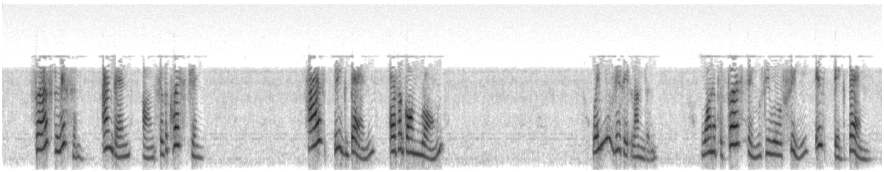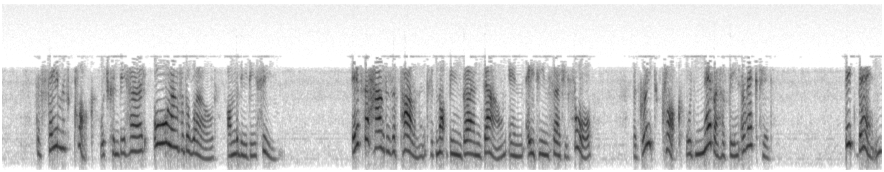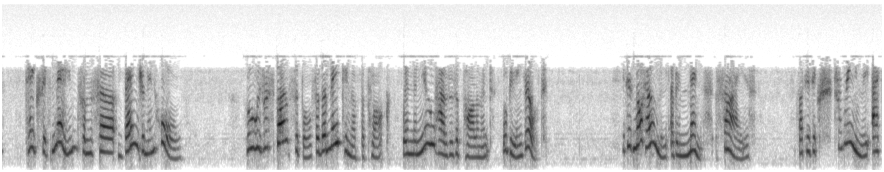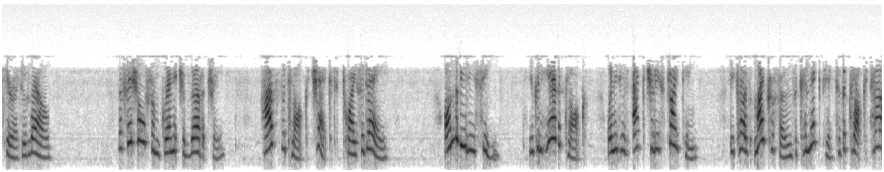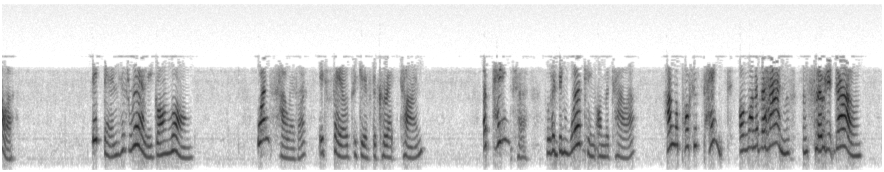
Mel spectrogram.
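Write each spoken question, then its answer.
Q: Has Big Ben ever gone wrong?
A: Yes, once, when a painter hung a pot of paint on one of the hands and slowed it down.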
